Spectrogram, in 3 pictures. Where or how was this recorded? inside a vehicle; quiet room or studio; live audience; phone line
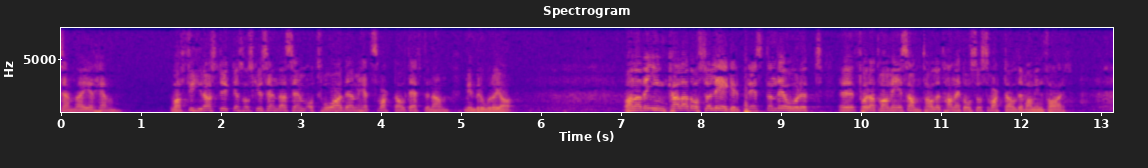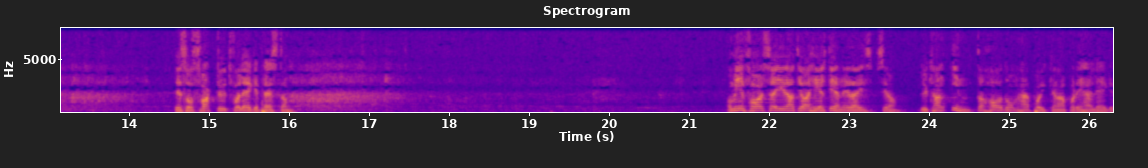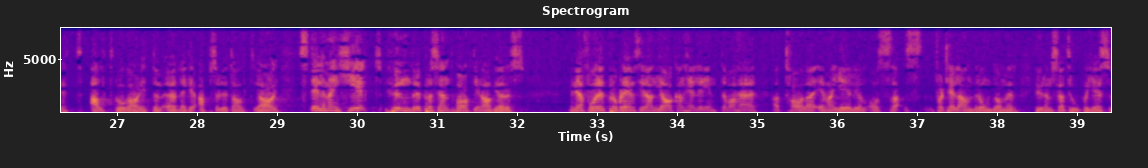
live audience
